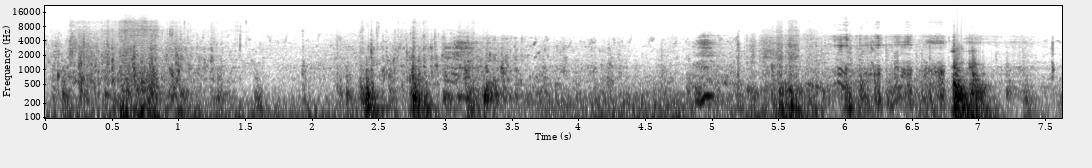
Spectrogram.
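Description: Wind rumbling on the microphone and water around a kayak while a bass is reeled in and lifted aboard, with a couple of sharp knocks late on.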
